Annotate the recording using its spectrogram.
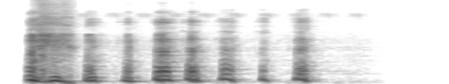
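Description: A man laughing: a breathy burst, then about seven short chuckles in quick succession that fade out about a second and a half in.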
